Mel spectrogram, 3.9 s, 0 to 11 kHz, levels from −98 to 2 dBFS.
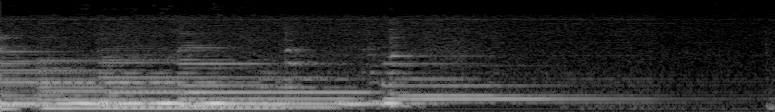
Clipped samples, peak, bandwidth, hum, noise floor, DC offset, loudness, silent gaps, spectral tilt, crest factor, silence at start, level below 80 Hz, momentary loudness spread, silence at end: under 0.1%; -16 dBFS; 6.4 kHz; 50 Hz at -65 dBFS; -68 dBFS; under 0.1%; -29 LUFS; none; -10.5 dB/octave; 14 dB; 0 s; -68 dBFS; 14 LU; 0 s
